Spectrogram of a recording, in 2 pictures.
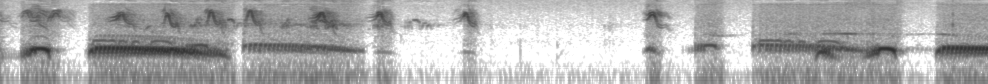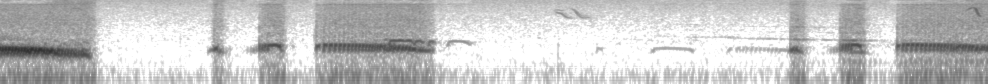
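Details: Spotted dove used as a decoy to lure wild birds for trapping, giving repeated hoarse, rolling coos in short bursts with brief pauses, mid-pitched and slightly descending, with some rustling clicks between phrases.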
